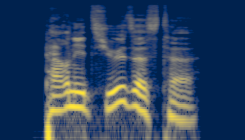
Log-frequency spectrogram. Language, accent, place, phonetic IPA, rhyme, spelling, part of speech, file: German, Germany, Berlin, [pɛʁniˈt͡si̯øːzəstə], -øːzəstə, perniziöseste, adjective, De-perniziöseste.ogg
- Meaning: inflection of perniziös: 1. strong/mixed nominative/accusative feminine singular superlative degree 2. strong nominative/accusative plural superlative degree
